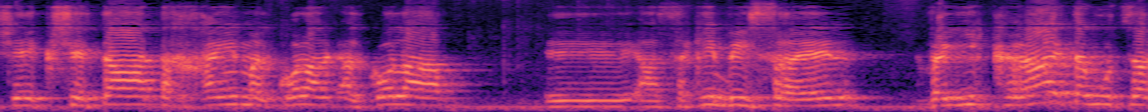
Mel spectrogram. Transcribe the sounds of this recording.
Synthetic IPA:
ʃeːkʃet̪aet̪aχaimalkolaalko̞la | asakimbeisʁae̞l | vejikʁaet̪amut͡sa

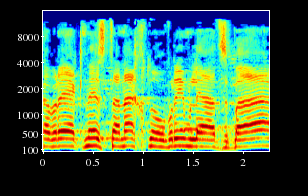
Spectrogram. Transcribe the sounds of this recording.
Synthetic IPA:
avʁejhakneset̪anaχnuovʁimleat͡sbaa

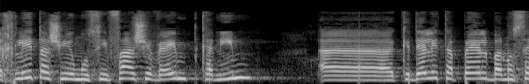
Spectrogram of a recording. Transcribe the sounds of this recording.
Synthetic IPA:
eχlit̪aʃehimosifaʃevʕimt̪kanim | ked̪ejlet̪ape̞lbano̞se

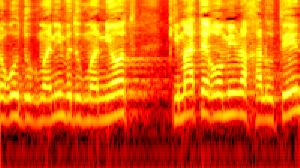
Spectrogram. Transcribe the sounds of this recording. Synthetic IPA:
eʁud̪uɡmanimved̪uɡmanijo̞t̪ | kimat̪eʁomimlaχalut̪in

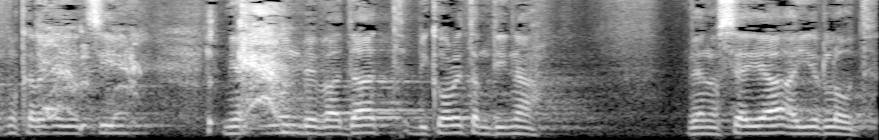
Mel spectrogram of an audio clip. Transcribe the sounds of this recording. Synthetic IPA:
χnukaʁe̞ɡajo̞t͡simː | iatjunbevaːd̪at̪biko̞ɾet̪hamd̪ina | veano̞se̞ajaːiʁlo̞d̪

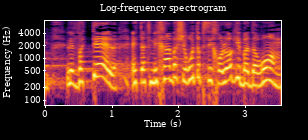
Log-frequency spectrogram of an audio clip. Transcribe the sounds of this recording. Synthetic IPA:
le̞vat̪e̞letatmiχabeʃeʁuthapsiχo̞lo̞ɡibadaʁo̞m

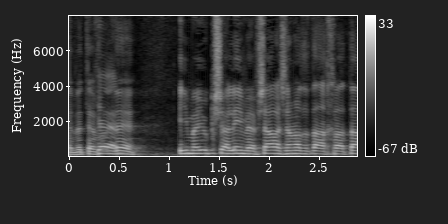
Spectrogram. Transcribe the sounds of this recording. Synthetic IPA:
evet̪evade | imajukʃalimveːfʃaʁle̞ʃ̬ano̞t̪et̪aːχlat̪a

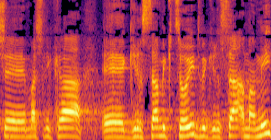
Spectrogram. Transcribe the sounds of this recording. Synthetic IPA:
ʃemaʃenikʁa | ʔeɡiʁsamikt͡so̞it̪veɡiʁsaamami

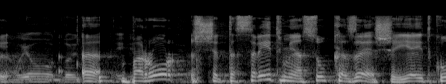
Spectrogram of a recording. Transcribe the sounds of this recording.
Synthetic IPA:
l | baɾuɾʃet̪asɾit̪miasuɡ̚kɐze̞ʃeijeit̪ku

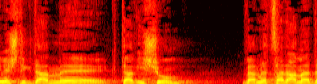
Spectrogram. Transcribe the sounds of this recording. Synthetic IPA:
mjeʃniɡd̪amekt̪aviʃum | veamnat͡saleamad

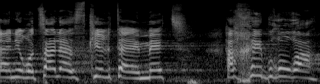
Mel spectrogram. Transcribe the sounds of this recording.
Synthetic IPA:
aniʁo̞t͡saleɦazkiʁet̪aemet̪ | haχibʁuʁa

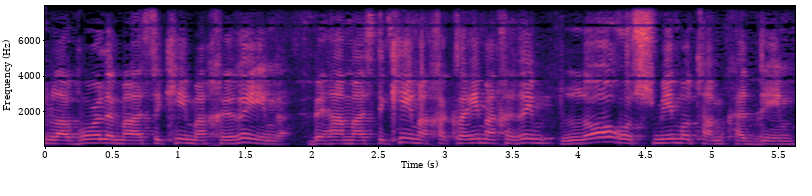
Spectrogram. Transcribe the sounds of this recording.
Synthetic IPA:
mlaːvoʁlemaːsikʰimaχeʁimveɦamasikʰimhaχaklaimaχeʁimloʁoʃmimotʰamkʰadim

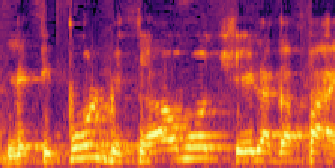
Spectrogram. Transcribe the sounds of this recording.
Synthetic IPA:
let̪ipulbet̪ʁawmot̪ʃlaɡapa

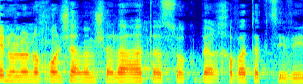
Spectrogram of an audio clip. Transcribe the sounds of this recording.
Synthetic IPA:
enolo̞naχo̞nʃeame̞mʃalat̪aːsukbeaʁχavat̪akt͡sivi

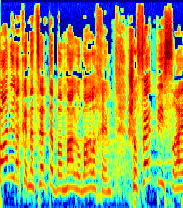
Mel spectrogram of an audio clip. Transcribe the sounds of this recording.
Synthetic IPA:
oaniʁakmenat͡selt̪abamalo̞maʁlaχe̞mʃo̞fet̪̚beisʁae

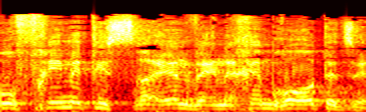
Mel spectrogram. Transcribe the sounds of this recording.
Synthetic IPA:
ofχimet̪isʁaʔe̞lveeneχemʁoo̞t̪e̞tze

